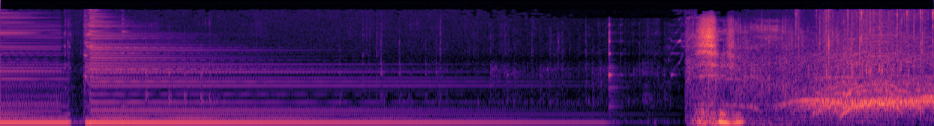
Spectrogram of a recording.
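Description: Acoustic guitar's final strummed chord ringing and slowly fading away over about four seconds. After a brief silence, audience cheering and applause break out near the end.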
